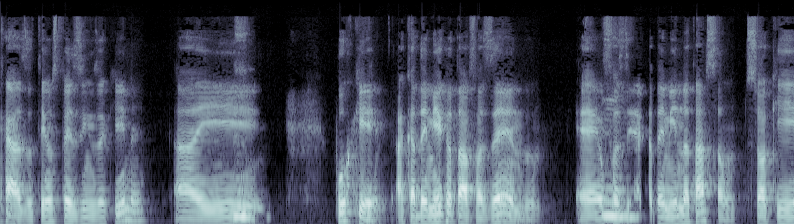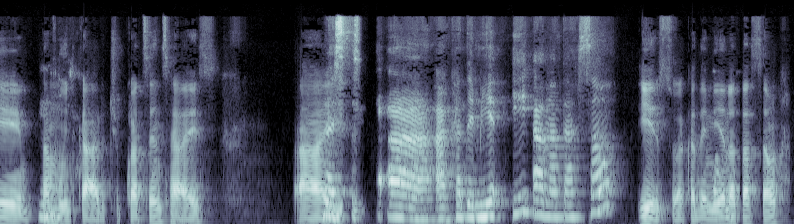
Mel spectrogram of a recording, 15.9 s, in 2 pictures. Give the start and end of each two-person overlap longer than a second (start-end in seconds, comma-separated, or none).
none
